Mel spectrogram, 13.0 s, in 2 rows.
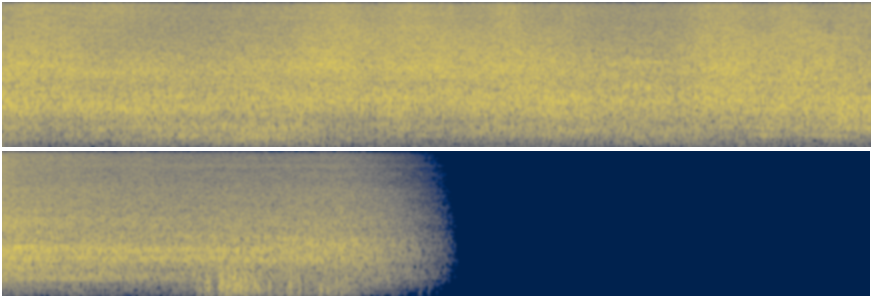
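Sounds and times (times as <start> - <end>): train coaches rushing past: 0.0 - 9.8.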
